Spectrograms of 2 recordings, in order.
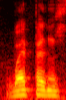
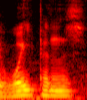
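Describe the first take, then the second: First: Said in the usual way. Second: Weapons with a long ee, like weepons; Kiwi pronunciation. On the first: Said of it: "they say, like". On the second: Shown as a demonstration. Australian gamer mimics how Kiwis say weapons, weepons with an ee. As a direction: say weapons as New Zealanders do, weepons. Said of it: "they'll say weapons".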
